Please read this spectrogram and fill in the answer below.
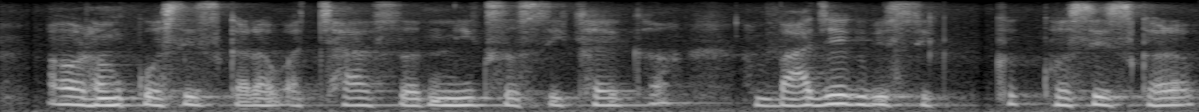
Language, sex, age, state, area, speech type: Maithili, female, 30-45, Jharkhand, urban, spontaneous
